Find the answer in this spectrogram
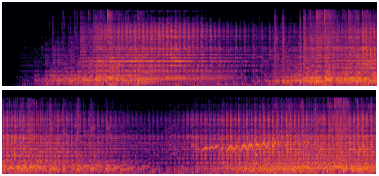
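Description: Live instrumental song intro on acoustic guitar and violin. It starts just after the opening and swells and eases in three waves, and near the end a high wavering line with vibrato rises above the rest.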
